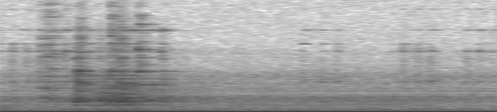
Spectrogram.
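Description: A steady low electrical hum, with a faint brief sound about half a second in.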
